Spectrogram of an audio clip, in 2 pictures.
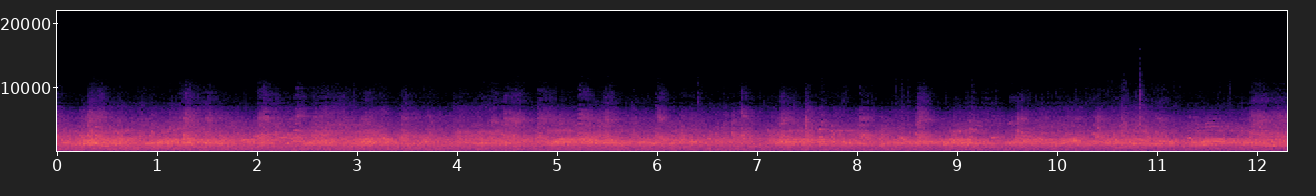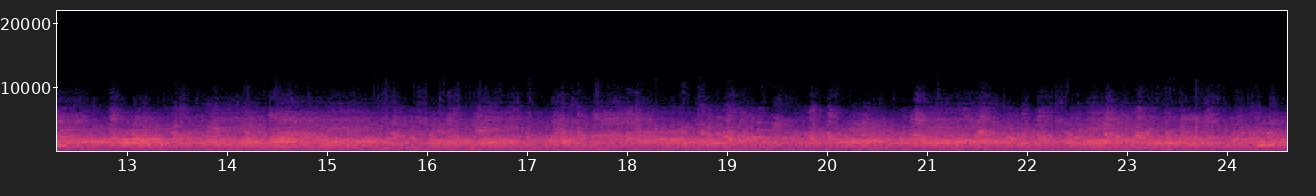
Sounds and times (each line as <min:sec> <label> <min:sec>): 0:00.0 birds 0:24.6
